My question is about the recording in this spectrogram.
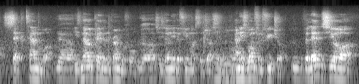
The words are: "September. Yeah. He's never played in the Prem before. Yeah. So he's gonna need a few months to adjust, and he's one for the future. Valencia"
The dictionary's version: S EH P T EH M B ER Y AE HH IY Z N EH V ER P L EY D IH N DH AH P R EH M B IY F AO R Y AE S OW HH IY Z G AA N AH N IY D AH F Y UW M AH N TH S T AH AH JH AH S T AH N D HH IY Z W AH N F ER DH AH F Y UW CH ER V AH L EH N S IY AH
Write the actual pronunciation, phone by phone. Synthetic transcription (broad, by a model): S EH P T EH M B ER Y HH IY Z N EH V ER P L EY D IH N DH AH P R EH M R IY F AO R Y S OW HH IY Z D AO AH N IY D AH F Y UW M AH N TH S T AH AH JH AH S T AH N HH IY Z W AH N F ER DH AH F Y UW CH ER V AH L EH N S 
